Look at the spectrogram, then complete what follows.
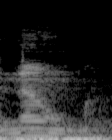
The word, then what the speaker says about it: gnome: gone oh there's a gnome well I said Jones you said gome the g is silent I don't remember that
